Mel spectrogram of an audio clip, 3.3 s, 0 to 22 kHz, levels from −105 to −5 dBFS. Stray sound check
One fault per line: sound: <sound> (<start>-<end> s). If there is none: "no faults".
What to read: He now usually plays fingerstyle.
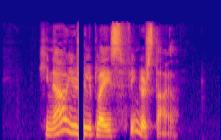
sound: dropout (1.2-1.3 s)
